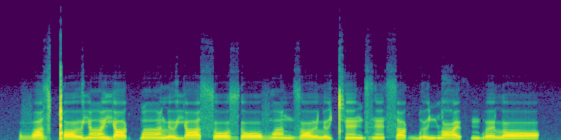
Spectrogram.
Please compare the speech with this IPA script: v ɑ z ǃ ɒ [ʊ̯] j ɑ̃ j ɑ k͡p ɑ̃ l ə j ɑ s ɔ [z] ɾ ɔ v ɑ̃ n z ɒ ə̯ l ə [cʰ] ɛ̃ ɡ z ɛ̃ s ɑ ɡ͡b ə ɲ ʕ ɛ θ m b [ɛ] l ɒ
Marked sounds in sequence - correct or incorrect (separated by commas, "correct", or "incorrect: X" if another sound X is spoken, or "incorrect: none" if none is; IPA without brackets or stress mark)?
incorrect: ə̯, correct, correct, incorrect: ɜ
